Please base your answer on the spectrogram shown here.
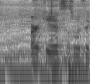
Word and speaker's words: Arceus: the record um and i used to say arseis because that just seems natural to me that is hi night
